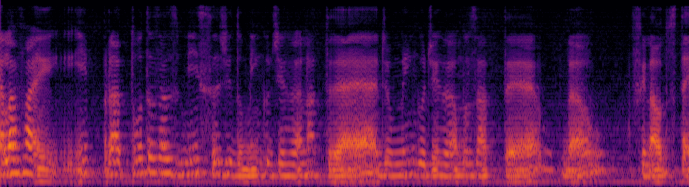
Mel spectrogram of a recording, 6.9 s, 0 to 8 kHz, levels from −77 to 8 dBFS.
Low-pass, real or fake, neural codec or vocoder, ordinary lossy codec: 7.2 kHz; fake; vocoder, 24 kHz, 100 mel bands, Vocos; none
